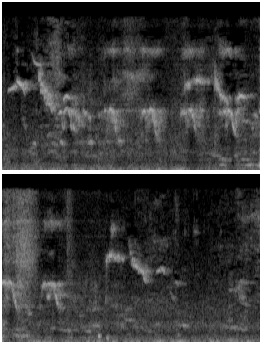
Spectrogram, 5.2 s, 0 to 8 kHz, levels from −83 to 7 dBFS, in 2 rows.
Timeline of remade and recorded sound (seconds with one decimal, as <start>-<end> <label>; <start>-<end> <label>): 0.0-0.7 recorded; 0.7-3.8 remade; 3.8-5.2 recorded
